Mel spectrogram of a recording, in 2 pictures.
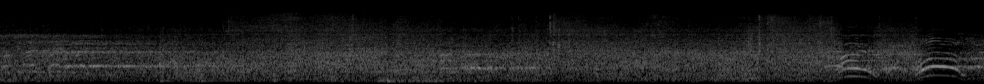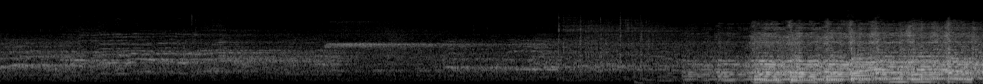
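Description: Ice rink ambience during a hockey game: crowd chatter in a large hall with skates and sticks on the ice and a few knocks, and a steady high tone for a couple of seconds past the middle. Loud pop music comes back in near the end.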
